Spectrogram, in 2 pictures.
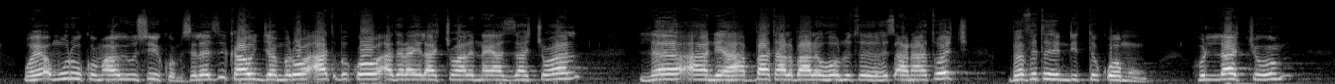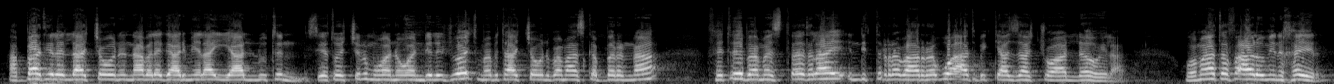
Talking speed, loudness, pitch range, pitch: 90 wpm, -14 LUFS, 215-235 Hz, 225 Hz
